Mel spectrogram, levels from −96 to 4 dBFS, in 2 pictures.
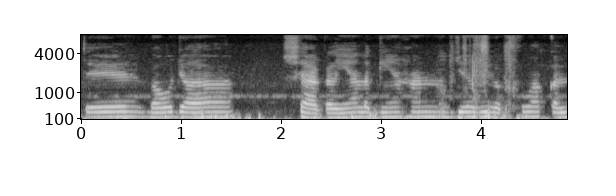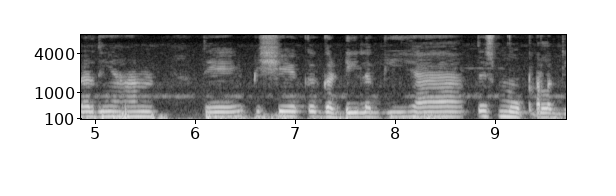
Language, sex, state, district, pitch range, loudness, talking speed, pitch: Punjabi, male, Punjab, Kapurthala, 160-175 Hz, -18 LUFS, 125 wpm, 170 Hz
